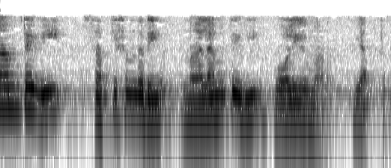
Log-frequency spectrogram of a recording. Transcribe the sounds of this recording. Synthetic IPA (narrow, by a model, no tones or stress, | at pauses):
aːmɐt̪ːeʋi | sɐt̪jɐsɐnd̪ɐɾɐjumnaːlaːmɐt̪ːeʋipoːɭijɐʋuma̰ːɳɨ̰ | ʋjaːpt̪rɐ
